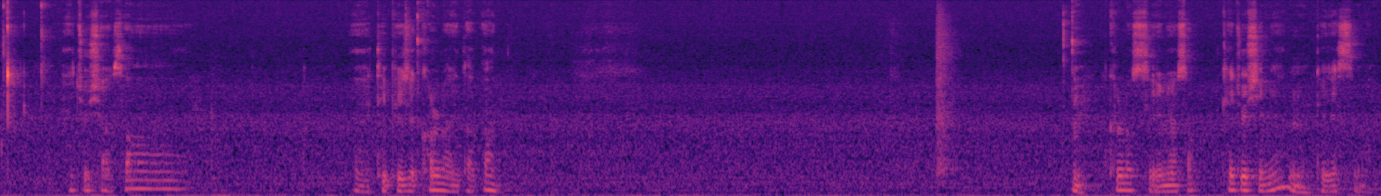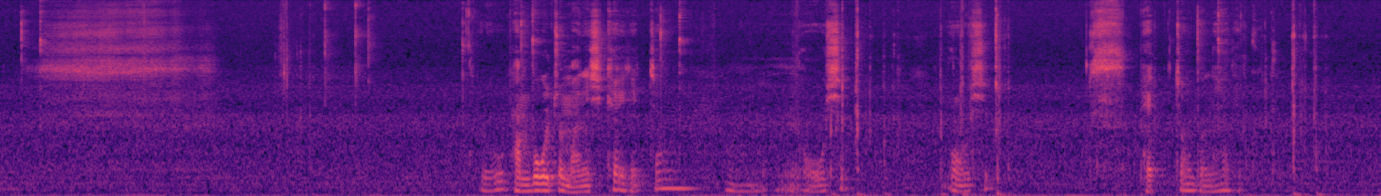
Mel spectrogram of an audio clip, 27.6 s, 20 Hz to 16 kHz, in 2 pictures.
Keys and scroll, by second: 22.0-23.3 typing, 22.6 Tab, 23.7 Return, 26.2-26.9 typing.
